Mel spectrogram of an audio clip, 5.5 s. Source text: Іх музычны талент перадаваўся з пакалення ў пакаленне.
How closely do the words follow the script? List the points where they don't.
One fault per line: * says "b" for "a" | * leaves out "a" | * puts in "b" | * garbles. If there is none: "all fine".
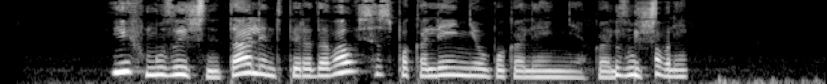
* garbles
